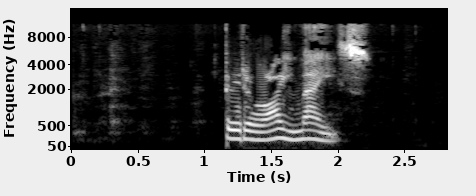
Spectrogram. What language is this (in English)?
Galician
